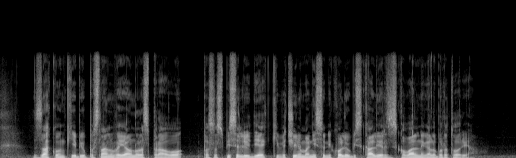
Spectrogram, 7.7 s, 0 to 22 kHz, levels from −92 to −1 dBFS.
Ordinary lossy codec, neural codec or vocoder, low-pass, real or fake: none; none; 14.4 kHz; real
